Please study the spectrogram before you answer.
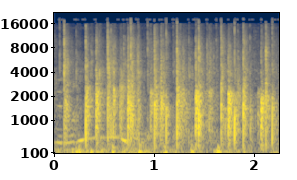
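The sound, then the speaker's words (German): An audience at a German comedy show claps for latecomers arriving at their seats. Distinct individual claps come in an uneven, fairly sparse patter, and a voice speaks briefly near the start. “Applaus für die später ankommen.”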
